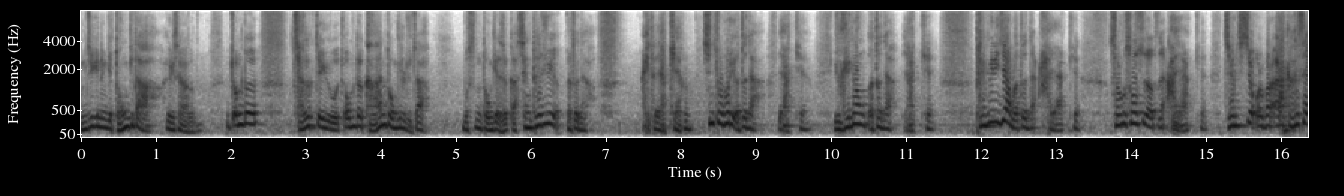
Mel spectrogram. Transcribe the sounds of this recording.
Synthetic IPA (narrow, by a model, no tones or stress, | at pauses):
ɯmd͡ʑiɡinɯnɡe̞toŋɡida̰iɾɯkʰesʰeŋɡakɡɯdɲo | t͡ɕomdʌt͡ɕaɡɯk̚t͡ɕ͈ʌɡiɡot͡ɕomdʌkaŋɦandoŋɡiɾɯɭt͡ɕud͡ʑa | musʰɯntoŋɡiɦasɯɭk͈asʰeŋtʰed͡ʑuiʌt͈ʌɲa | aitajɾakʰeɯmɕʰintʰoboɾiʌt͈ʌɲa | iɾakʰejuɡinoŋʌt͈ʌɲaɾakʰːepʰeminid͡ʑiamʌt͈ʌɲa̰ʔaiɾakʰe | sʰʌŋsʰosʰuʌt͈ʌɲa̰ʔa̰jɾakʰe | t͡ɕeŋt͡ɕʰid͡ʑʌkoɭbaɾaakɯɡɯsʰe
